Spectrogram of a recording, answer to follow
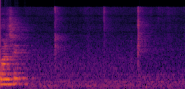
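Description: A man's voice trails off at the start, then a quiet room with a few faint, sharp clicks about two-thirds of a second, one and a quarter seconds and one and three-quarter seconds in.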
